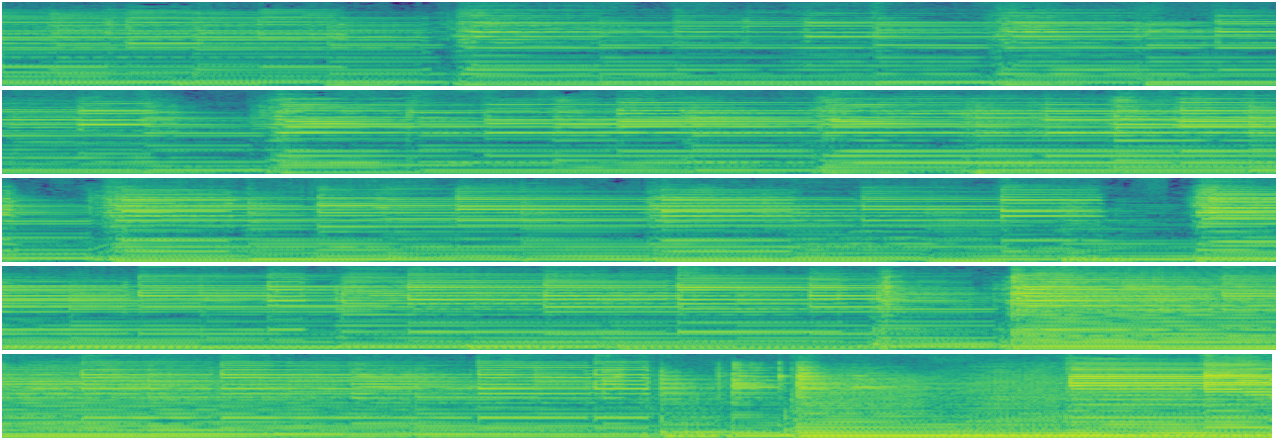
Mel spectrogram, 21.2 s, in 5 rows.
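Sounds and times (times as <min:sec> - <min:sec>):
isolated clean guitar: 0:00.0 - 0:21.2.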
